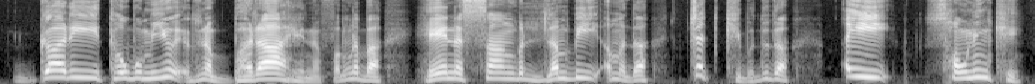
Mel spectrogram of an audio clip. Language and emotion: Manipuri, angry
